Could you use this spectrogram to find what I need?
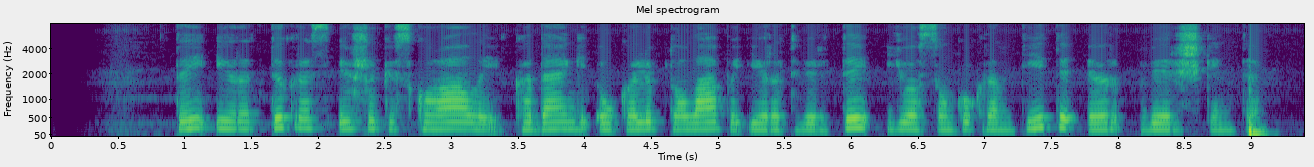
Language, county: Lithuanian, Tauragė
